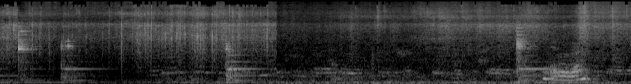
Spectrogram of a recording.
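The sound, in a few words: masala frying and being stirred in a pan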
